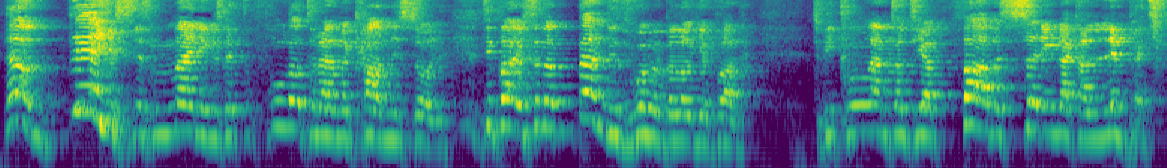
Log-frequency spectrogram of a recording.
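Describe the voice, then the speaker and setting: Man as indignant older mother, stage monologue, wounded, sharp, animated, distant from the mic. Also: very high-pitched, moderate pace, voice pushed up. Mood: outraged. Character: indignant, self-pitying older mother of the groom. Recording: echoey room, distant microphone.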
